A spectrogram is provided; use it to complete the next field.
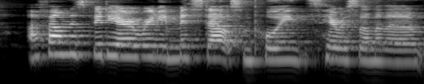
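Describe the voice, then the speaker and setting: Noticeable background noise sits under a woman speaking very fast with ordinary pitch variation. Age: 20s. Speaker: booktuber. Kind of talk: interview.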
